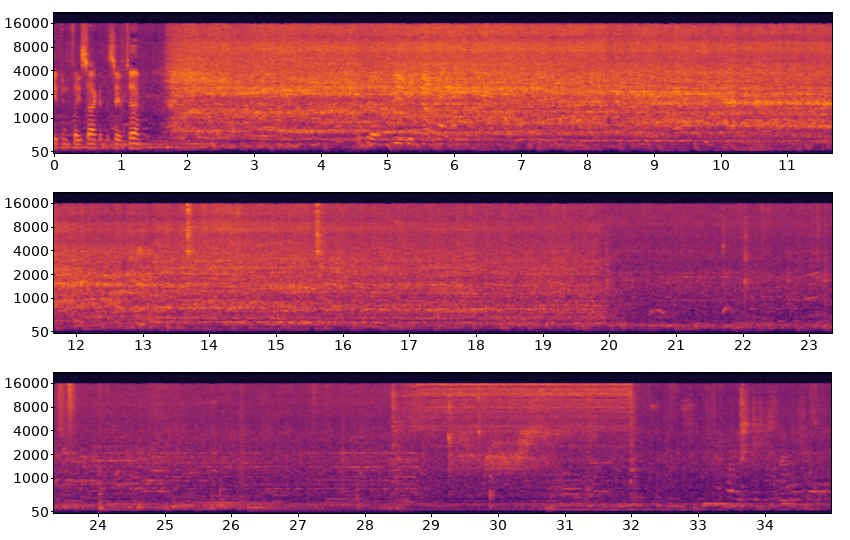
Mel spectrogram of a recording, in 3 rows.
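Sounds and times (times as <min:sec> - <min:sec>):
mechanical whir and hiss: 0:28.5 - 0:32.2.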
